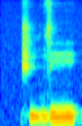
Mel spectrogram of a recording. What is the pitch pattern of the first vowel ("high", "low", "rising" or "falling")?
low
